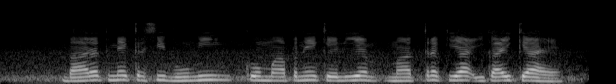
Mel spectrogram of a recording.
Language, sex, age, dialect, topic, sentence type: Hindi, male, 25-30, Kanauji Braj Bhasha, agriculture, question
